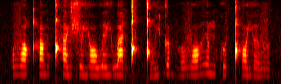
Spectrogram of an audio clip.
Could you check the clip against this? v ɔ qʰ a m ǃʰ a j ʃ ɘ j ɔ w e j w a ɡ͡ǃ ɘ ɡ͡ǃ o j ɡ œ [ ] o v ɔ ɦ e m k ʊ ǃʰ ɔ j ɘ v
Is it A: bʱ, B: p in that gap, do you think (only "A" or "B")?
A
